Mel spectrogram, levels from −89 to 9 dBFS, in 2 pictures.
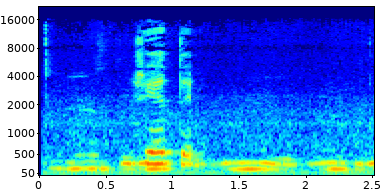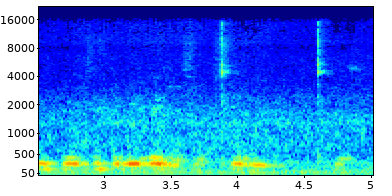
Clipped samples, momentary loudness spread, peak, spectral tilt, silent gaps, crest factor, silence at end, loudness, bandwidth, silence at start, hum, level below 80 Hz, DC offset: under 0.1%; 18 LU; -2 dBFS; -7 dB/octave; none; 20 dB; 0 s; -22 LUFS; 16 kHz; 0.05 s; none; -44 dBFS; under 0.1%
